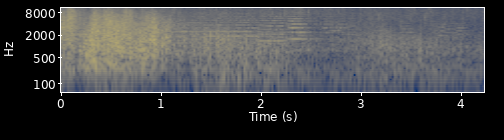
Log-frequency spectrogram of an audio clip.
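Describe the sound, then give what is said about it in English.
A loud boom like an explosion or thunderclap, created by a film production's physical effects department, bursts at the start, then rolls into a long, rumbling, hissing decay that fades slowly over several seconds, with no voices. “When only the real thing will do, the physical effects department goes to work to create fire, explosions, and rain.”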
